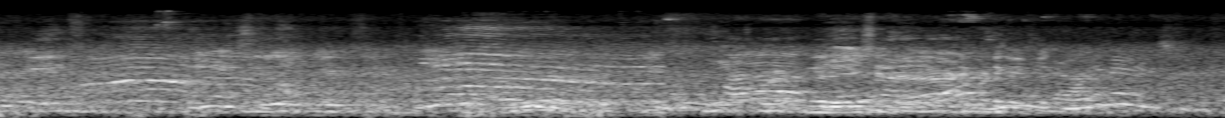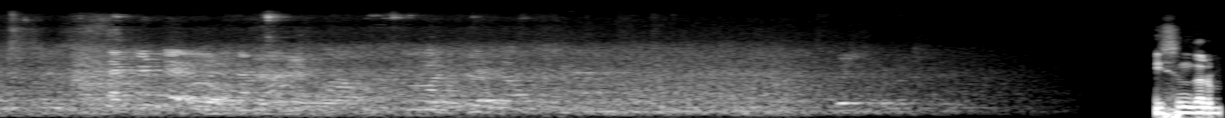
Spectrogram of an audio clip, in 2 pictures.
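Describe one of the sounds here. Several women talk with animation.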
